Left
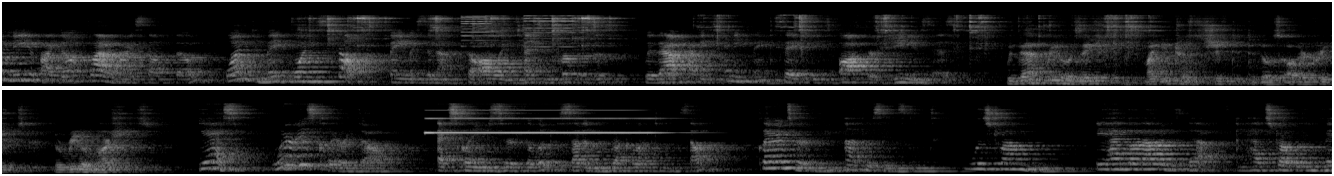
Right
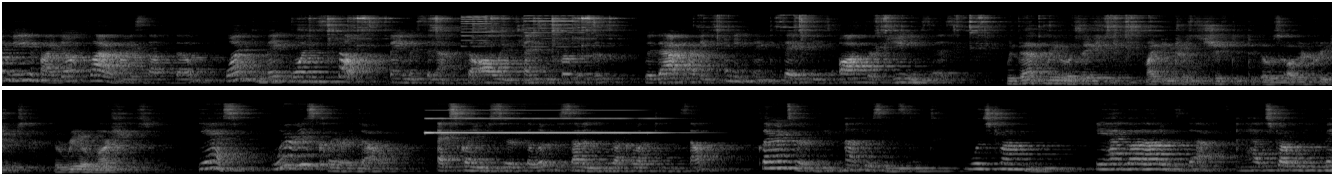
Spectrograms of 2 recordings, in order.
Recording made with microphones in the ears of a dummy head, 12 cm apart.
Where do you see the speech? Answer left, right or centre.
centre.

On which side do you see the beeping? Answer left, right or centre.
left.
